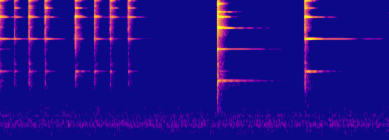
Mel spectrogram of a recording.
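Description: Metal cocktail jigger clinking and ringing as it is handled: a run of light quick taps, then two louder single clinks near the middle and later on, each leaving a brief high ring.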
